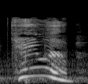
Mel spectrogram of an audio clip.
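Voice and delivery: high, loud delighted call; excited cry. Acted. Tara spotting Caleb return, calling out happily. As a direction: call his name, thrilled to see him.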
